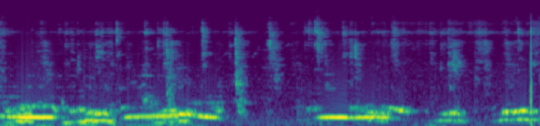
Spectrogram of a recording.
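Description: Pigeons coo repeatedly nearby in a loft, soft throaty rolling calls in overlapping bursts with short pauses, accompanied by faint rustling and wing flutters.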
